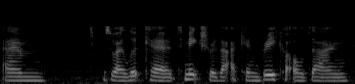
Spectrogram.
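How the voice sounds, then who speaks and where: A woman's voice: fairly low pitch, steady tone, normal speed, muffled recording. A woman talking casually as a guest on a talk show, chatty and a little hesitant with fillers. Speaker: guest businesswoman. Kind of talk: casual interview chat.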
